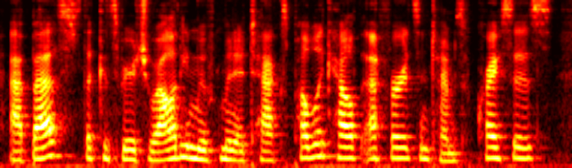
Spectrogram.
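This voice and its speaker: Nasal woman podcaster with vocal fry. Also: quick pace. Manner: animated, lots of pitch peaks and valleys. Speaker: podcast co-host. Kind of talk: casual chat.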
